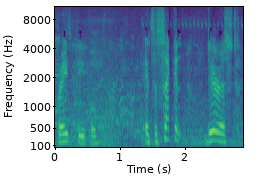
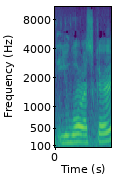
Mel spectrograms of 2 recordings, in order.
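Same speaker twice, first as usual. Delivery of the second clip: ordinary talk, nothing marked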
